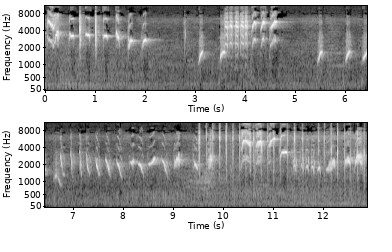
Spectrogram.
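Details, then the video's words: ['Greater green leafbird in lively song, described as full of fillers in ngentrok style with crest raised: varied whistled notes, descending slurs around mid-high pitch, then a run of quick repeated upslurred chips and a dense burst of warbling.'] "Burung Cucak Ijo Gacor full isian Ngentrok Jambul Nembak"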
